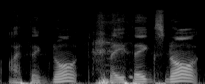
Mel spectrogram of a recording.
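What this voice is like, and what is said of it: Put-on British accent. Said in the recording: “I am loving your British accent right now.”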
